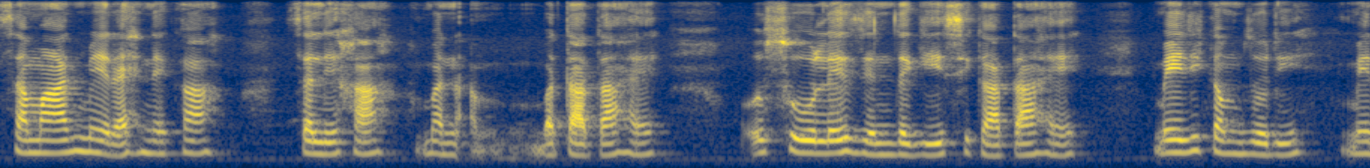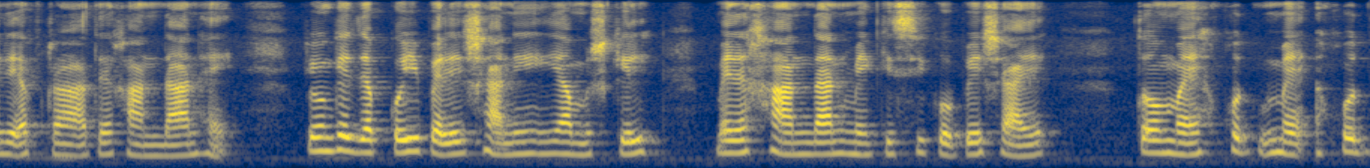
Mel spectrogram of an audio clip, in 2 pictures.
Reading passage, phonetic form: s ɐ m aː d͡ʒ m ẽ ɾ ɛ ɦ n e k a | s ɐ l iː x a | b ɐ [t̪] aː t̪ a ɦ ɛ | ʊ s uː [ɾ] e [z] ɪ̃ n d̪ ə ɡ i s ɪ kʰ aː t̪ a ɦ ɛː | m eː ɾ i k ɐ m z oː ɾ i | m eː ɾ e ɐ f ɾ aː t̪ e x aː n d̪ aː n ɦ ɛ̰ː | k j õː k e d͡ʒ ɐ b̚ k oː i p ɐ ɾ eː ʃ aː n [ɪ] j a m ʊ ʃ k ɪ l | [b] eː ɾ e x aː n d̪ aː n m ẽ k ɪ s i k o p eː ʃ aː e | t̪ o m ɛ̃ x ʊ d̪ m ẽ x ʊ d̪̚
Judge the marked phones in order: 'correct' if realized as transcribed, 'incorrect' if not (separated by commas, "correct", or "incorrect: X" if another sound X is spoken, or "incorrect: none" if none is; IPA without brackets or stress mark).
correct, incorrect: l, correct, incorrect: i, incorrect: m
